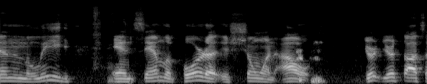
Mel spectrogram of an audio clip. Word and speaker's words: LaPorta: Sometimes when they pronounce his name a little different on some of these broadcasts, Laporta. You hear this on some of it? No, it's Laporta, man.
